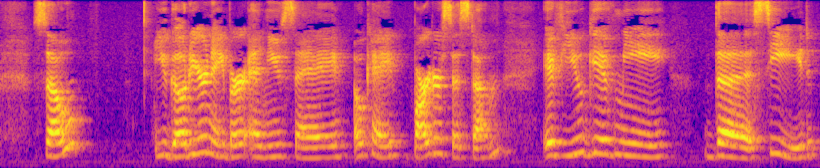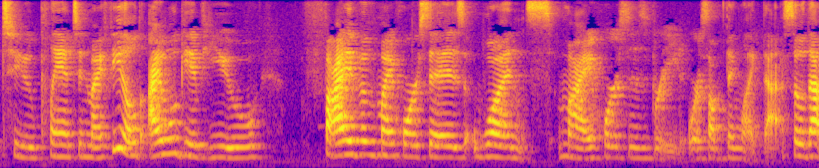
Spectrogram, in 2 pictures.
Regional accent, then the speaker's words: England, United Kingdom; so when I get to France, even though I'm from England, the bank will give me money

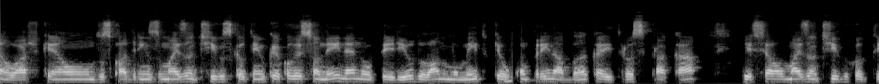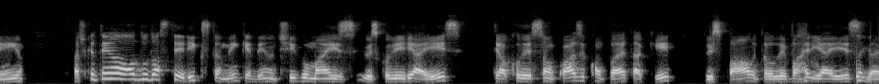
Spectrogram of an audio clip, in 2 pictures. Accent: São Paulo, Brazil; eu sou de São Paulo

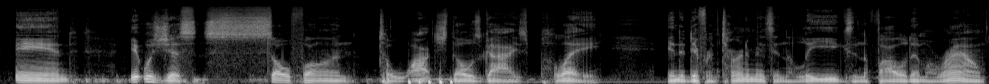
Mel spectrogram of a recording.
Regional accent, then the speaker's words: Kenosha, Wisconsin, United States; growing up in Kenosha on the south side in the Lincoln Park neighborhood

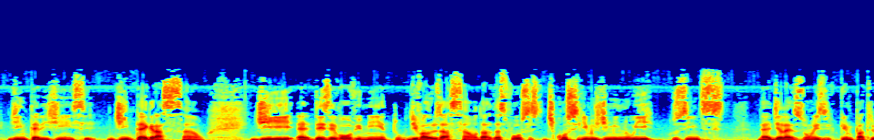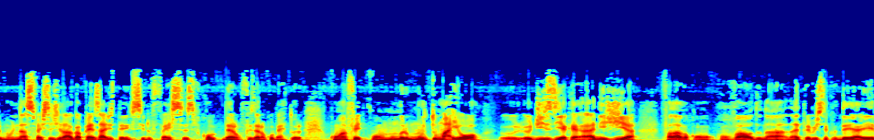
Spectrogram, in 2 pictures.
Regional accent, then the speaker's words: Salvador, Bahia, Brazil; É, eu sou da Gema, Salvador da Gema.

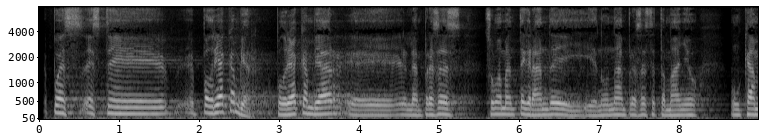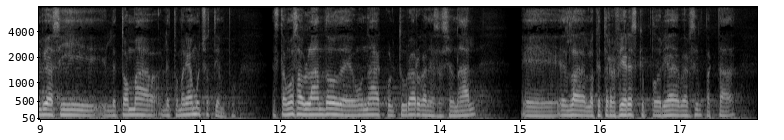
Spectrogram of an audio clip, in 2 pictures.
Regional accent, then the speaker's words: Mexico; nosotros como, como mexicanos

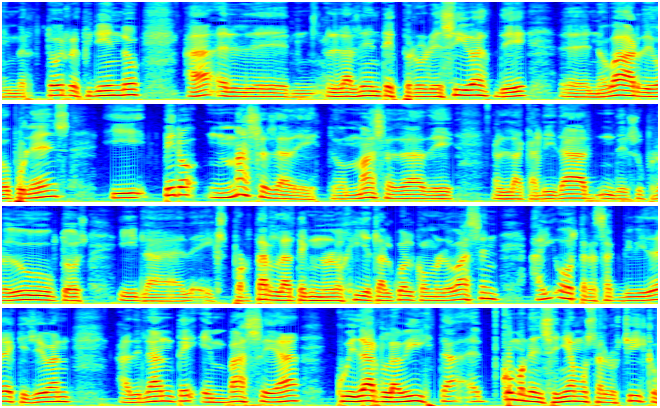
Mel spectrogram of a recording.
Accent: Argentina; me da un orgullo como argentino

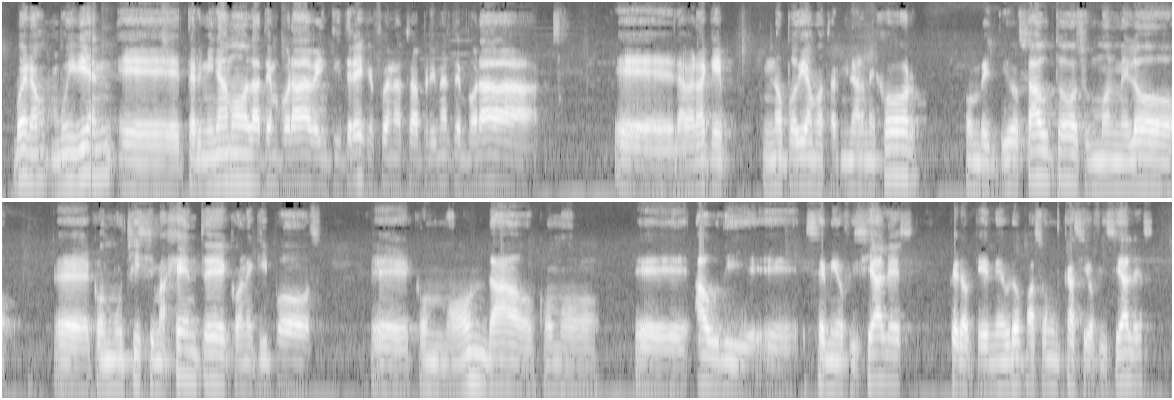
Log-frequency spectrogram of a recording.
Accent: Argentina; yo en el fondo soy tan argentino como el día que estaba ahí

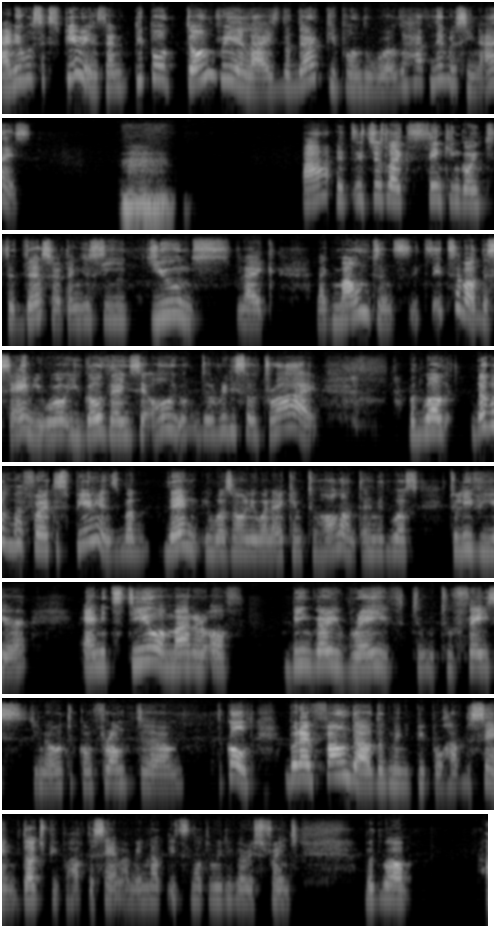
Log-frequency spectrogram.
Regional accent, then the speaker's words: Mexico City, Mexico; moved away; I was born in Mexico City

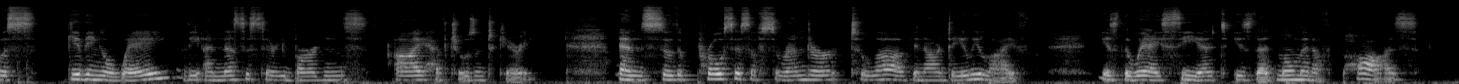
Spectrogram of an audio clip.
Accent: Ukraine; moved away; I was born in the Soviet Union in Ukraine

